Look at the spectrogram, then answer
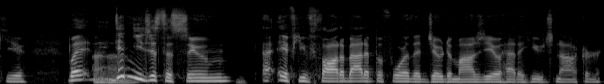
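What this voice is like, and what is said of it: Usual voice. Nothing is said of it.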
